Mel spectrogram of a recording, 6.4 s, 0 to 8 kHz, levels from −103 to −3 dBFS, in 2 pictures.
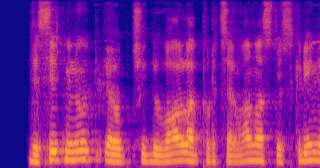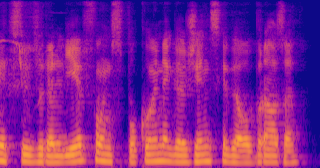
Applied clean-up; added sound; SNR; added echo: neural mask model DeepFilterNet 3.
